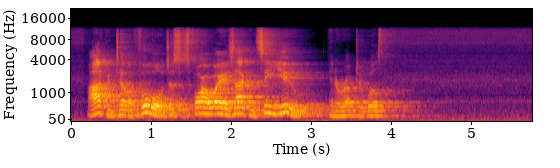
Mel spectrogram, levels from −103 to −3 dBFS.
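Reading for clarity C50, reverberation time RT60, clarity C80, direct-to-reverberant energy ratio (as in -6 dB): 6.0 dB, 1.3 s, 8.5 dB, 5.0 dB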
